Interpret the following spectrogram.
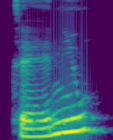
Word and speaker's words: tenho: Et ça me fait la transition vers le cas de figure suivant avec le O qui est en fin de mot, et qui va donc se prononcer OU. On a par exemple tenho, j'ai, quero, je veux.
